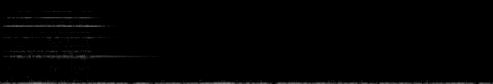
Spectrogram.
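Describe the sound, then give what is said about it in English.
A bright, metallic doorbell rings once for about a second with a ringing tone that fades, leaving a steady low rumble of background noise. “Ring the bell,”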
